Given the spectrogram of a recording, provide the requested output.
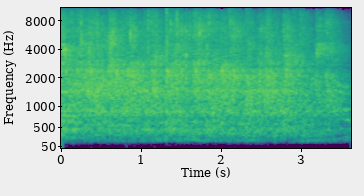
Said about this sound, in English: Round of applause.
